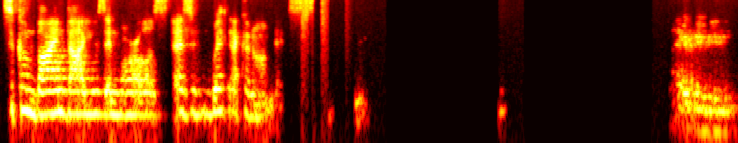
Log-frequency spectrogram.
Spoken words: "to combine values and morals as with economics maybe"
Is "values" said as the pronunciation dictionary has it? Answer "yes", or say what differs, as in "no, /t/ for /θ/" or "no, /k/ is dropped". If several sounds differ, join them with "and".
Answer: yes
